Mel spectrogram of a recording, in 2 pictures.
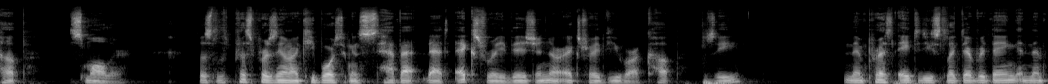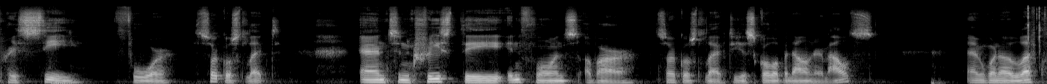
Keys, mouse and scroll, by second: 7.0 z, 8.9 a, 10.9 c.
